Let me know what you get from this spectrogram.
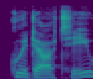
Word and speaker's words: Guidotti: So we put our minds together and, and came up with Belladotti, which is a combination between our name, which is Guidotti,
